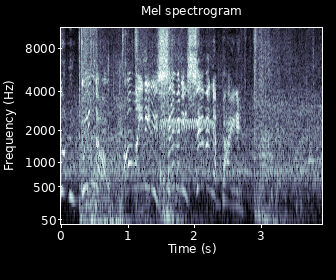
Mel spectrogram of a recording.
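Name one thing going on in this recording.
Players crash together in a heavy tackle.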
